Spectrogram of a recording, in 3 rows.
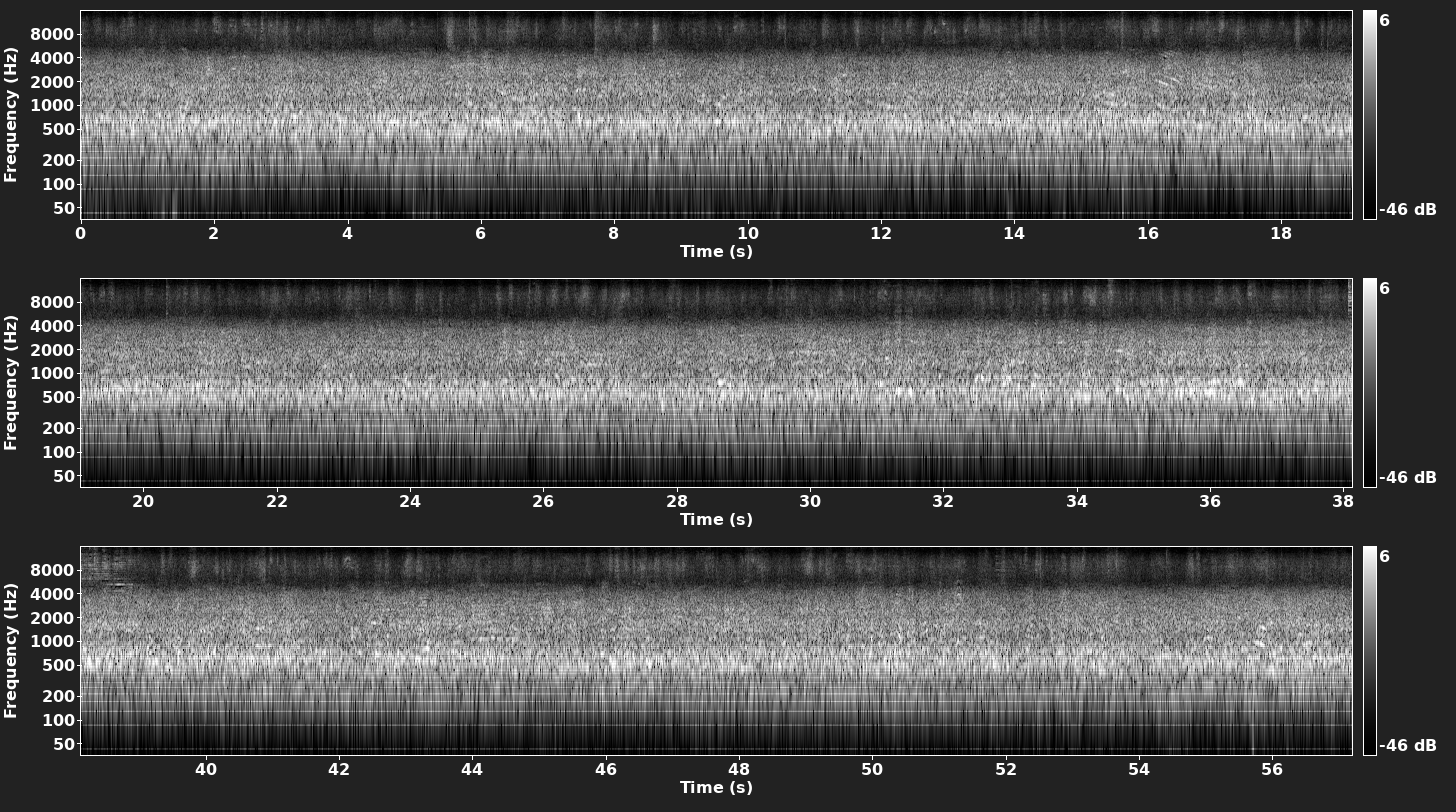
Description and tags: Large crowd medium distance stereo
A clean raw stereo recording of a about a thousand people chatting with each other. Almost no distinct dialogue. Recorded in stereo on an H4n. The microphone was positioned on the side of the crowd, close but not in the crowd. Recorded in a big space with huge ceilings--would be suitable for a theatre, auditorium, rally, sports game, etc., but an experienced editor might be able to make this into an outdoor scene as well. There might be minimal handling noise.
